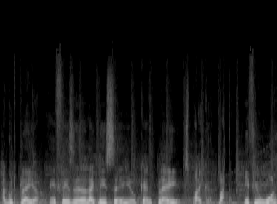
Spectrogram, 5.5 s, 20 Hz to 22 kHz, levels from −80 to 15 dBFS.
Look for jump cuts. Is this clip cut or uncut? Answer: cut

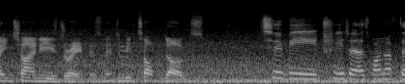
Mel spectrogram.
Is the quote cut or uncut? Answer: uncut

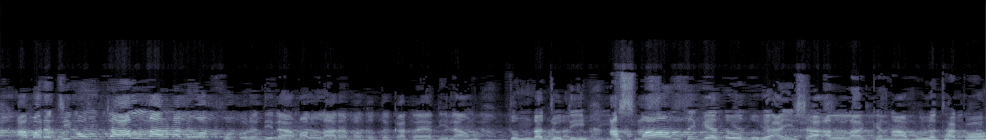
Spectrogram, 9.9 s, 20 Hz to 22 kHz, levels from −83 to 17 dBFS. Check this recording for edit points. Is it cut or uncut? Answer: uncut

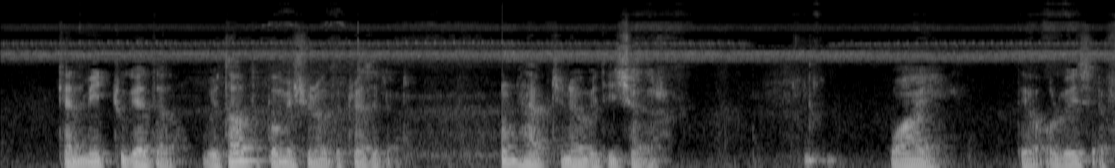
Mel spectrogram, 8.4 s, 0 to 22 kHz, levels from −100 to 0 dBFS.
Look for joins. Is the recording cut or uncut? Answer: cut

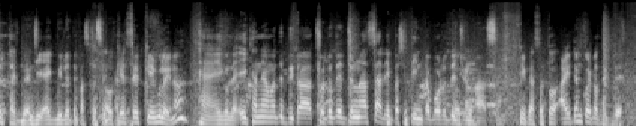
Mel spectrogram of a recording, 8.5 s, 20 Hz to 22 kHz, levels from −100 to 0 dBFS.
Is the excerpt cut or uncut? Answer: uncut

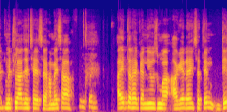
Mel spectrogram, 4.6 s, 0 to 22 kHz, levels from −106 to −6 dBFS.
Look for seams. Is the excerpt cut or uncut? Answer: uncut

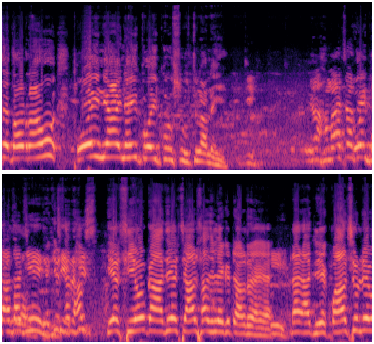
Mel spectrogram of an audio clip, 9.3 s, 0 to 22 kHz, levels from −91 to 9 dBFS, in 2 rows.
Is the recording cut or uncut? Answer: uncut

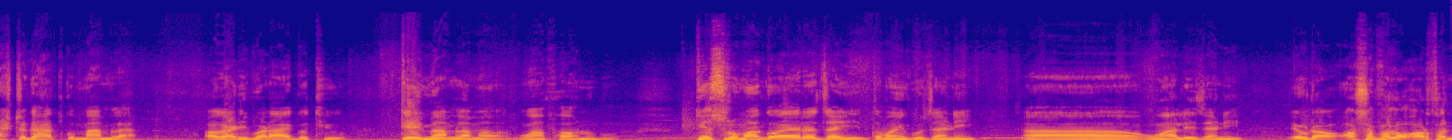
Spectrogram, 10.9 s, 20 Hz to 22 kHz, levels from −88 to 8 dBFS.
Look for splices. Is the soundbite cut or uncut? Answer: uncut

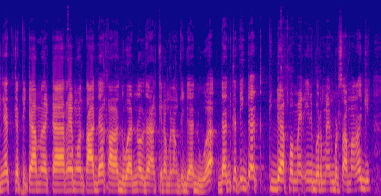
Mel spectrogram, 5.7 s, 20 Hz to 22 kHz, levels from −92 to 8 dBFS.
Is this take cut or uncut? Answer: uncut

